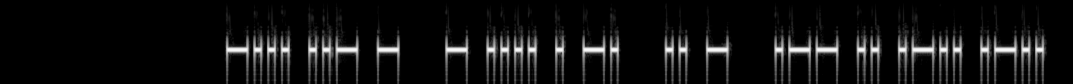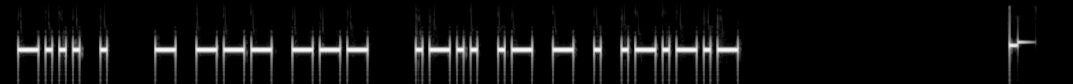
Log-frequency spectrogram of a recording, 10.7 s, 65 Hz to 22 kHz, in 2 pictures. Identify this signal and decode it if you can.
Morse code, heard as a keyed tone, about 34 wpm, 700 Hz. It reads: BUT THEN IT WILL BE TOO LATE.
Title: Sentences from Top 300 Words 35wpm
